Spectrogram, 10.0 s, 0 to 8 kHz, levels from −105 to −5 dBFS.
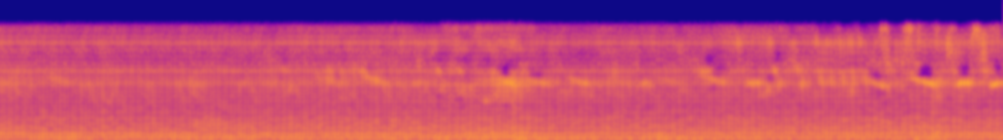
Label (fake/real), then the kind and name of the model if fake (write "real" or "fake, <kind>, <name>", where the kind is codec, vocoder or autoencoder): fake, vocoder, Vocos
